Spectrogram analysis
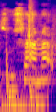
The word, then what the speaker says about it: Suzanna: Para los que no me conozcáis, me llamo Susana, que se pronuncia Susana, pero se escribe con Z.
